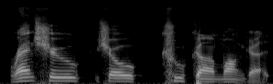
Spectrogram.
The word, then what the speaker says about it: Rancho Cucamonga: Whitney and Smith were detained and transported to the Rancho Cucamonga, is what someone in the chat said, which I'm guessing is the correct pronunciation, station for interviews.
